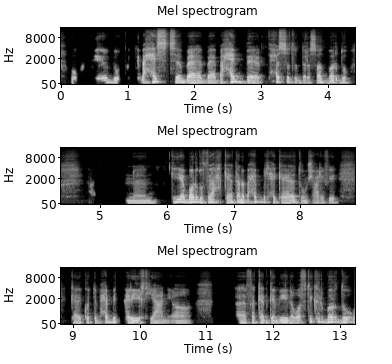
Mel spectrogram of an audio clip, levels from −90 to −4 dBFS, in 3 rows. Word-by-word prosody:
وكنت - - -7 0.2
إيه، 135 - +1
وكنت 135 -1 -5
باحس 170 -2 +5
ب 135 -2 +3
ب 115 0 +2
باحب 125 -4 +2
حصّة 155 -2 +1
الدراسات 120 +2 -1
برضه 125 -2 -2 0.5
ع - - -19 0.5
ن 110 0 -2 0.3
هي 155 +1 +5
برضه 150 +1 +5
فيها 140 +2 +2
حكايات، 135 0 -1
أنا 135 - +5
باحب 150 +3 -2
الحكايات 130 -2 -1
ومش 115 0 -4
عارف 115 +1 -7
إيه، 120 0 -6 0.4
ك 110 - -4
كنت 125 +1 -5
باحب 135 +4 -1
التاريخ 125 -1 +1
يعني 110 0 -3
آه. 110 -1 -5 0.7
ف - - -3
فكانت 125 +2 -2
جميلة. 130 0 +2
وأفتكر 130 +8 -2
برضه 145 -1 +2
130 Hz, 150 wpm, -22 LUFS, 115-140 Hz, 0.7 s, باحس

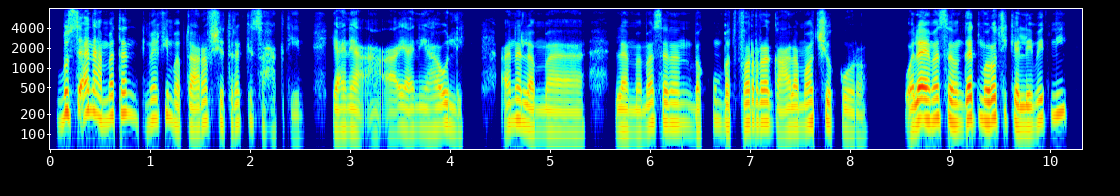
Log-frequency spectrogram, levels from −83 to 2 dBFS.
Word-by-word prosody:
بُصّي، 220 +6 +3
أنا 220 0 +3
عامةً 195 +3 0
دماغي 170 +6 -4
ما 135 - -2
بتعرفش 130 +5 -1
تركّز 145 -1 -7
في - - -9
حاجتين. 100 -1 -13 0.3
يعني 125 0 -1
ع 110 0 -5
يعني 125 -1 -4
هاقول 130 +2 -2
لِك. 110 -1 -14 0.4
أنا 150 +5 0
لمّا 115 -5 -2 0.3
لمّا 120 -2 -2
مثلًا 145 +1 -2
باكون 155 +6 -7
باتفرّج 150 0 0
على 120 +4 +1
ماتش 150 +4 0
كورة 115 -8 -6 0.4
وألاقي 170 0 +10
مثلًا 165 -4 +2
جات 180 +1 +6
مراتي 160 +3 +4
كلّمتني 165 +11 -1
140 Hz, 165 wpm, -25 LUFS, 120-165 Hz, 0.4 s, وألاقي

